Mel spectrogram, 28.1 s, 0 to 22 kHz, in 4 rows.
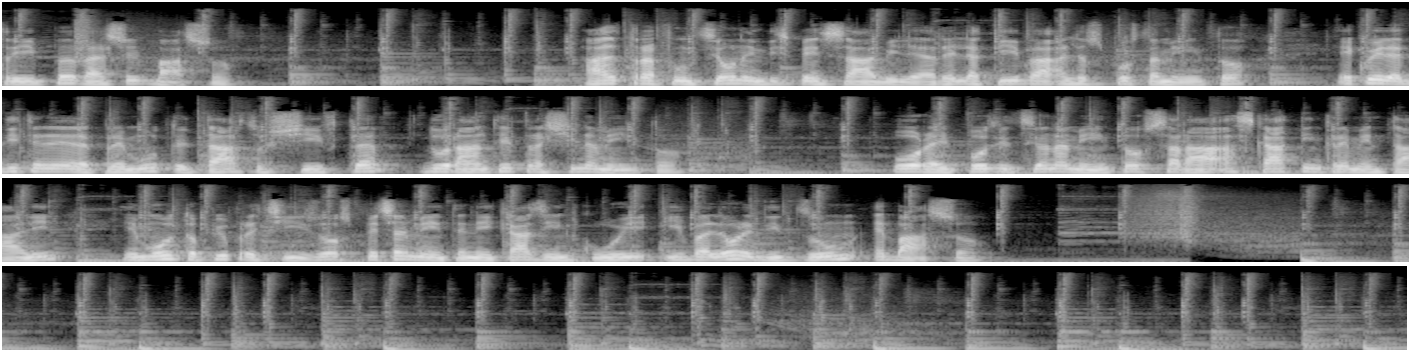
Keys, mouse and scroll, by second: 2.2-10.0 drag, 10.0-10.5 scroll down 1, 11.2-11.6 scroll down 1, 12.0-13.5 scroll down 8, 13.5-20.6 drag, 21.1-25.3 drag, 27.4-28.1 scroll up 1.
